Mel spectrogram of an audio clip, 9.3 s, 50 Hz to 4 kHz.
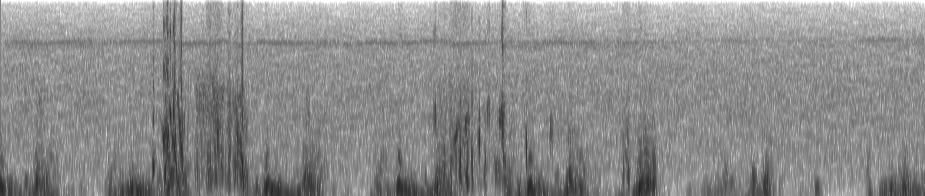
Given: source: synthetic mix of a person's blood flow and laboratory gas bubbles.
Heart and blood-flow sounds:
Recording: Doppler ultrasound of blood flow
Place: precordium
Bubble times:
1.49-1.90 s: bubbles
1.94-2.50 s: bubbles
4.32-4.38 s: bubbles
4.41-5.12 s: bubbles
5.22-5.30 s: bubbles
5.49-5.54 s: bubbles
6.21-6.32 s: bubbles
From the record:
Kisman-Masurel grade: 223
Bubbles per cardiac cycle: several, 3 to 8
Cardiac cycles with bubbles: 10 to 50%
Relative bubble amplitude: loud (0.450 to 0.775)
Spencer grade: 2 (many but less than half of the cardiac periods contain bubble signals, singularly or in groups)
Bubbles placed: only in the low amplitude regions of the cardiac cycle

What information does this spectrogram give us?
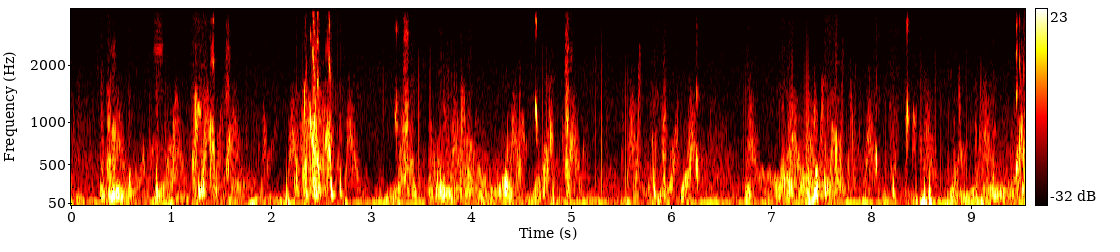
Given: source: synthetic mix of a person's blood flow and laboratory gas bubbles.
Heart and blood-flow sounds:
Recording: Doppler ultrasound of blood flow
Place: subclavian vein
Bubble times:
0.28-0.46 s: bubbles
0.56-0.61 s: bubbles
0.82-0.92 s: bubbles
1.19-1.48 s: bubbles
1.54-1.64 s: bubbles
2.21-2.75 s: bubbles
3.23-3.28 s: bubbles
3.31-3.48 s: bubbles
3.66-3.81 s: bubbles
3.87-4.03 s: bubbles
4.61-4.70 s: bubbles
4.74-4.85 s: bubbles
4.93-5.09 s: bubbles
5.79-5.97 s: bubbles
6.23-6.30 s: bubbles
6.74-6.83 s: bubbles
7.07-7.26 s: bubbles
7.50-7.69 s: bubbles
8.02-8.10 s: bubbles
8.18-8.29 s: bubbles
8.33-8.51 s: bubbles
9.13-9.26 s: bubbles
9.42-9.55 s: bubbles
From the record:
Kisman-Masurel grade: 232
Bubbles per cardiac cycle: several, 3 to 8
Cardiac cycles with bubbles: 50 to 99%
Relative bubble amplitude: moderate (0.250 to 0.450)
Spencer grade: 3 (all of the cardiac periods contain showers or single bubble signals, but not dominating or overriding the cardiac motion signals)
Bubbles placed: anywhere in the cardiac cycle

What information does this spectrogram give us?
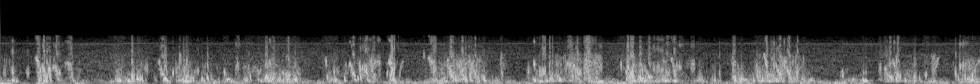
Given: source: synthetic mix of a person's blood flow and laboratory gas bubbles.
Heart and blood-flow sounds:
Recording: Doppler ultrasound of blood flow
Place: precordium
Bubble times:
0.00-0.22 s: bubbles
0.26-0.82 s: bubbles
1.08-2.29 s: bubbles
2.34-3.06 s: bubbles
3.23-4.04 s: bubbles
4.21-5.08 s: bubbles
5.25-6.05 s: bubbles
6.17-7.23 s: bubbles
7.29-8.13 s: bubbles
8.39-8.47 s: bubbles
8.59-8.71 s: bubbles
8.78-9.40 s: bubbles
9.52-9.81 s: bubbles
From the record:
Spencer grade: 4 (maximum detectable bubble signal sounding continuously throughout systole and diastole of every cardiac period, and overriding the amplitude of the normal cardiac signals)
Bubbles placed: anywhere in the cardiac cycle

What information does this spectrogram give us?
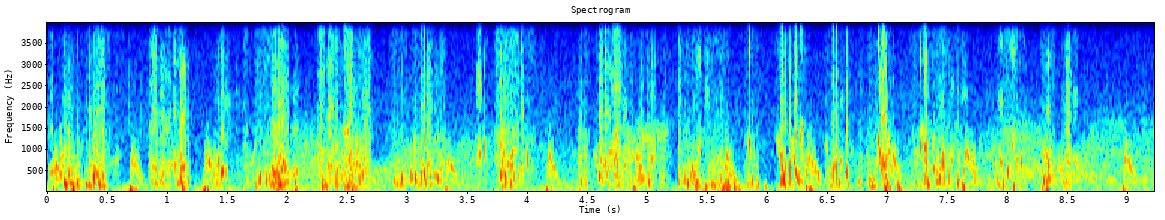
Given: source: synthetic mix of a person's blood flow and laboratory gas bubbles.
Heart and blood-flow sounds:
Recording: Doppler ultrasound of blood flow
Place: subclavian vein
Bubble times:
0.01-0.62 s: bubbles
0.84-1.21 s: bubbles
1.38-1.54 s: bubbles
1.64-2.11 s: bubbles
2.23-2.71 s: bubbles
2.85-3.33 s: bubbles
3.57-3.69 s: bubbles
3.73-4.08 s: bubbles
4.42-5.21 s: bubbles
5.26-5.71 s: bubbles
5.80-5.96 s: bubbles
6.06-6.36 s: bubbles
6.48-6.73 s: bubbles
6.75-7.08 s: bubbles
7.19-7.67 s: bubbles
7.88-8.16 s: bubbles
8.27-8.40 s: bubbles
8.44-8.59 s: bubbles
From the record:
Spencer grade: 3 (all of the cardiac periods contain showers or single bubble signals, but not dominating or overriding the cardiac motion signals)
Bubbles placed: anywhere in the cardiac cycle

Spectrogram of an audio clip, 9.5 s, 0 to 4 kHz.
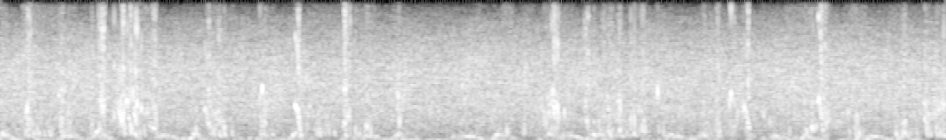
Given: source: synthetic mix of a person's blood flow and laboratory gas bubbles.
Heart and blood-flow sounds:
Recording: Doppler ultrasound of blood flow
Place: precordium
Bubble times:
0.00-0.08 s: bubbles
0.22-0.78 s: bubbles
0.87-1.63 s: bubbles
1.94-2.36 s: bubbles
2.57-2.76 s: bubbles
2.92-3.78 s: bubbles
3.91-4.10 s: bubbles
4.75-4.82 s: bubbles
5.01-5.13 s: bubbles
5.20-5.76 s: bubbles
5.83-6.50 s: bubbles
6.54-6.68 s: bubbles
7.00-7.55 s: bubbles
7.60-7.74 s: bubbles
7.85-8.33 s: bubbles
8.46-8.67 s: bubbles
8.90-9.47 s: bubbles
From the record:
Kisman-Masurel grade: 343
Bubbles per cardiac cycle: rolling drumbeat, 9 or more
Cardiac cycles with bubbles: 100%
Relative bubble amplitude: loud (0.450 to 0.775)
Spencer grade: 3 (all of the cardiac periods contain showers or single bubble signals, but not dominating or overriding the cardiac motion signals)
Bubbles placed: anywhere in the cardiac cycle

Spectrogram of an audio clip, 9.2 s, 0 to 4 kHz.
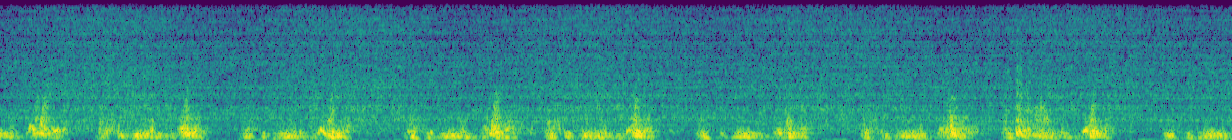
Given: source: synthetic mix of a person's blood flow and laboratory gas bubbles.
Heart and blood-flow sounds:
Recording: Doppler ultrasound of blood flow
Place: precordium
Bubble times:
7.59-7.89 s: bubbles
From the record:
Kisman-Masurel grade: 113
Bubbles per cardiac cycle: 1 to 2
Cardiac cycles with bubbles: 1 to 10%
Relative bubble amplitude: loud (0.450 to 0.775)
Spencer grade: 1 (occasional bubble signal discernible with the cardiac motion signal, with majority of cardiac periods free of bubbles)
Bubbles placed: only in the low amplitude regions of the cardiac cycle

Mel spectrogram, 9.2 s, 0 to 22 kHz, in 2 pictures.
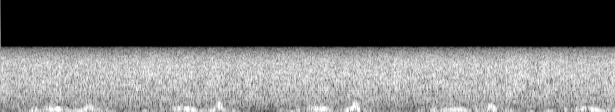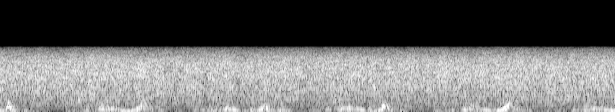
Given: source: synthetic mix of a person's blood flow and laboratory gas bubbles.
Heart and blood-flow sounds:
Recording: Doppler ultrasound of blood flow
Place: precordium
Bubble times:
no bubbles
From the record:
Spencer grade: 0 (complete lack of bubble signals)

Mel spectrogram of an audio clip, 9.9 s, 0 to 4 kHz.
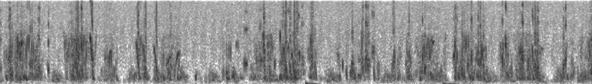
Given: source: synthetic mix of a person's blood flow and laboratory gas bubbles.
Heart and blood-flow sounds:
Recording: Doppler ultrasound of blood flow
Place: precordium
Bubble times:
0.00-0.73 s: bubbles
0.76-0.85 s: bubbles
1.03-1.61 s: bubbles
1.66-1.98 s: bubbles
2.22-3.02 s: bubbles
3.23-3.31 s: bubbles
3.69-5.33 s: bubbles
5.61-6.36 s: bubbles
6.52-7.46 s: bubbles
7.53-8.15 s: bubbles
8.31-9.09 s: bubbles
9.36-9.89 s: bubbles
From the record:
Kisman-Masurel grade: 444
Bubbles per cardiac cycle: continuous sound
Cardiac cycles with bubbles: 100%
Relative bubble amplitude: maximal (0.775 to 0.999)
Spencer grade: 4 (maximum detectable bubble signal sounding continuously throughout systole and diastole of every cardiac period, and overriding the amplitude of the normal cardiac signals)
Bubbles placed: anywhere in the cardiac cycle

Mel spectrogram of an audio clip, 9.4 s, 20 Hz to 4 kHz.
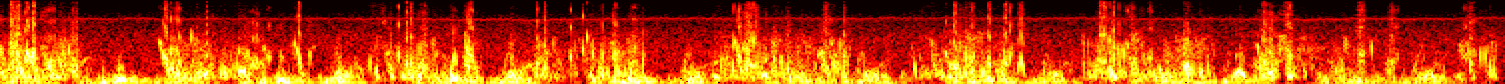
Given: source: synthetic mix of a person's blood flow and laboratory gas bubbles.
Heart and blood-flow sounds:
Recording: Doppler ultrasound of blood flow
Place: precordium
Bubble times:
0.00-0.57 s: bubbles
0.95-1.70 s: bubbles
1.73-1.97 s: bubbles
2.27-3.02 s: bubbles
3.31-4.06 s: bubbles
4.42-5.33 s: bubbles
5.67-6.42 s: bubbles
6.73-7.58 s: bubbles
7.82-8.73 s: bubbles
9.10-9.38 s: bubbles
From the record:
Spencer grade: 4 (maximum detectable bubble signal sounding continuously throughout systole and diastole of every cardiac period, and overriding the amplitude of the normal cardiac signals)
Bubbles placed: only in the low amplitude regions of the cardiac cycle

